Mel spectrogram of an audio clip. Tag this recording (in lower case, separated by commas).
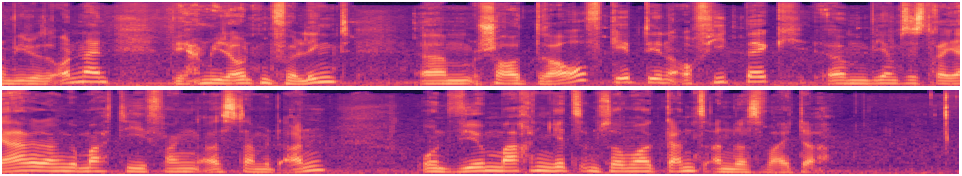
speech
